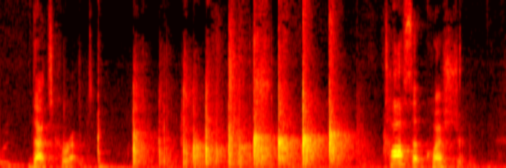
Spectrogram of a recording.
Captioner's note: audience applauds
